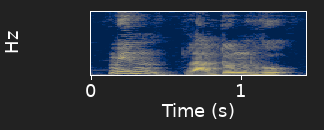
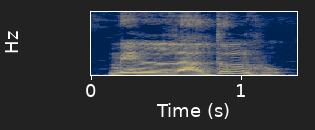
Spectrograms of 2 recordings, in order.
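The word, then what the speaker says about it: مِن لَّدُنْهُ: Tulisannya min ladunhu, tapi tidak boleh dibacanya min ladunhu. Seakan-akan di dalam lamnya itu ada tasydid. Dibacanya adalah min ladunhu.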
